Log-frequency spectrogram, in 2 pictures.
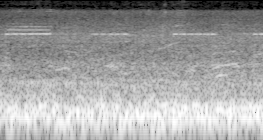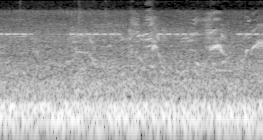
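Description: Dense street traffic of many motorcycles in Ho Chi Minh City during a crowded Christmas evening on Nguyen Hue Street: a constant engine rumble and roar with horns and crowd noise, loud and unbroken throughout.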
